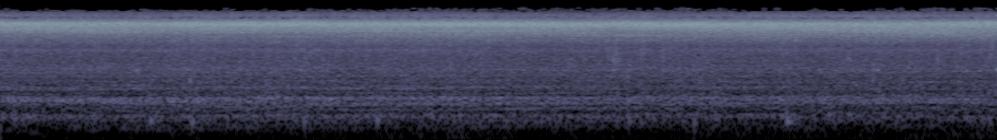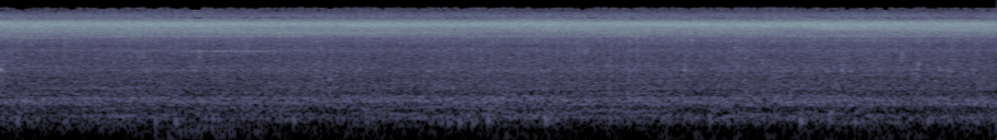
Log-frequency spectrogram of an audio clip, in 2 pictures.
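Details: Steady communal buzzing of Japanese honey bees doing fanning behaviour through a hot day, a thick low drone and high sizzling hiss that stay level, with faint brief ticks scattered through.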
